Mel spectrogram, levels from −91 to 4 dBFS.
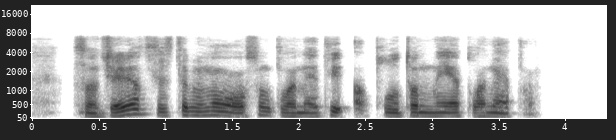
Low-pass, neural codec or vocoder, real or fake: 7.2 kHz; codec, 44.1 kHz, 2.6 kbps, DAC; fake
